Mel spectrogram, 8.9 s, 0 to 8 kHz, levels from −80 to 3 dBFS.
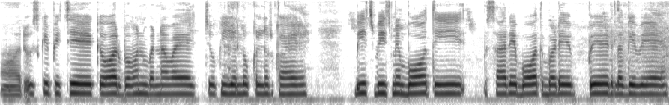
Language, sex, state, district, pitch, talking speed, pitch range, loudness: Hindi, female, Rajasthan, Barmer, 220 Hz, 180 wpm, 215-225 Hz, -16 LUFS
